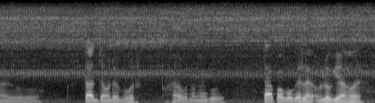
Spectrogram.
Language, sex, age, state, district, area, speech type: Assamese, male, 18-30, Assam, Lakhimpur, rural, spontaneous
